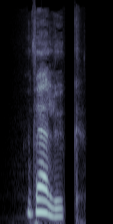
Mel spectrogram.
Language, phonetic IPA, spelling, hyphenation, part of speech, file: Hungarian, [ˈvɛlyk], velük, ve‧lük, pronoun, Hu-velük.ogg
- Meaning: third-person plural of vele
